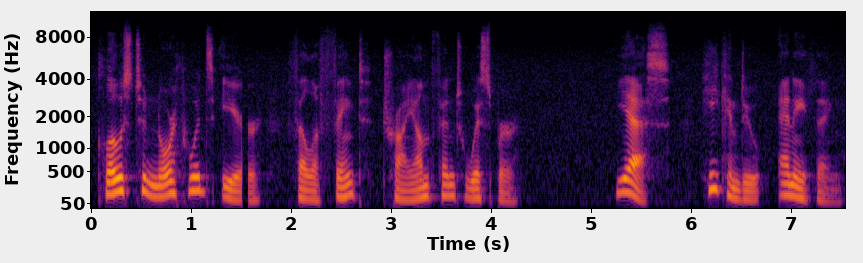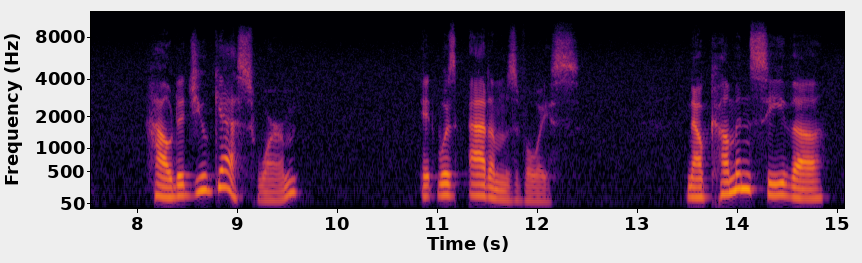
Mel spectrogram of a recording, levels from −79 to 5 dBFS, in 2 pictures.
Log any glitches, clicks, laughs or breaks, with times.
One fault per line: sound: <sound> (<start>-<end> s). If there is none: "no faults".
sound: dropout (1.5-1.6 s)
